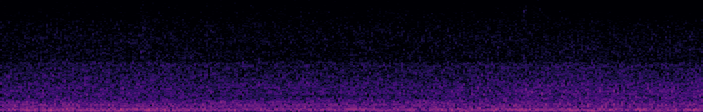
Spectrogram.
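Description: Steady hum and hiss of a running kitchen appliance fan, with a faint low steady tone under it.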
